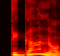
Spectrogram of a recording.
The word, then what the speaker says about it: την κάνω: And because we talk fast, the letters ni and kappa are pronounced together so it sounds τι κάνω and not την κάνω.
